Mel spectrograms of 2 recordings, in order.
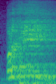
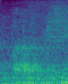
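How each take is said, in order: First: It is said in an angry tone. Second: It is said in a calm tone. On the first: The speaker orders someone to leave. "Itu ekspresi apa itu? Marah" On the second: The speaker simply reports that someone has gone out. "Beda dengan bapakmu kemana, pergi, beda"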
